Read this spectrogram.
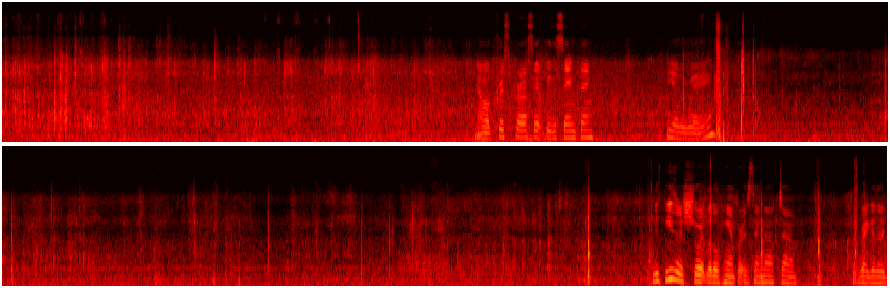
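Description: Thin fabric rustles and crinkles as it is handled.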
